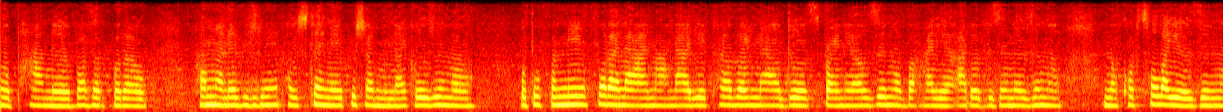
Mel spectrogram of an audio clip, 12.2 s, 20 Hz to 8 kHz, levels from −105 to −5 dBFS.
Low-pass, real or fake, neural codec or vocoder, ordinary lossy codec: 7.2 kHz; fake; codec, 16 kHz, 1.1 kbps, Voila-Tokenizer; Opus, 32 kbps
